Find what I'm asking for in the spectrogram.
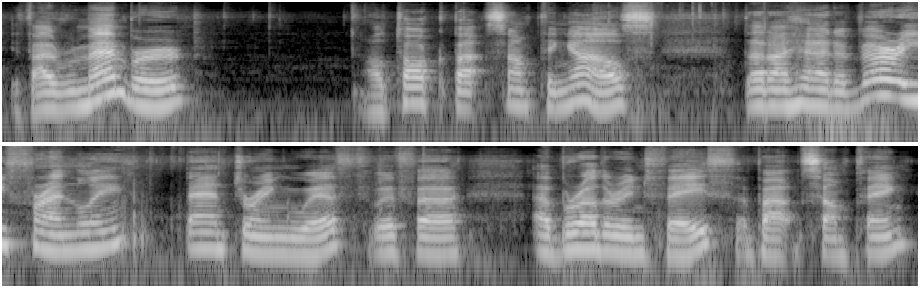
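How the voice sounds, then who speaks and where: A woman's voice: lowish voice, normal speed, bright, forceful tone. A woman, talking casually to viewers in a rambling way and firing rhetorical questions at them. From Switzerland. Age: 60s. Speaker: vlogger reading the Bible. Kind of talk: casual chatty monologue.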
